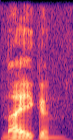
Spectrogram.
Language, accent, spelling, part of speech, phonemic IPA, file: German, Germany, neigen, verb, /ˈnaɪ̯ɡən/, De-neigen.ogg
- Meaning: 1. to incline, slant, tilt, bend, lower (move something in some direction by bowing or turning slightly) 2. to incline, slant, lean, bow (intransitive use always requires an adverb of place)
